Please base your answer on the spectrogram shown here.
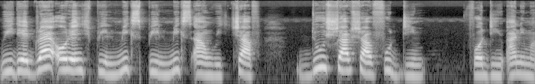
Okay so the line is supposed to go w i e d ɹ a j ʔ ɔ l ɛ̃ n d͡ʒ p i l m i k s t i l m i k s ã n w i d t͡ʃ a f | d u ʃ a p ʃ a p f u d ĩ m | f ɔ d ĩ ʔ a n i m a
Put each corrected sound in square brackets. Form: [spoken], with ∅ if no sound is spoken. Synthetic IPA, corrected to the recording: w i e d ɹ a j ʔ ɔ [ɹ] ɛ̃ n d͡ʒ p i l m i k s [p] i l m i k s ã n w i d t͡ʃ a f | d u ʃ a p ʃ a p f u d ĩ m | f ɔ d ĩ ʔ a n i m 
